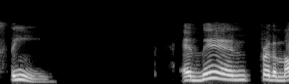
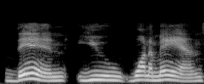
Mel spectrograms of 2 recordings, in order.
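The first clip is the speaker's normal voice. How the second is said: ordinary delivery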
